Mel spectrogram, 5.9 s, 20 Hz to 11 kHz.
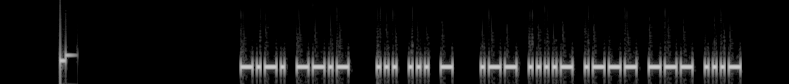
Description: Morse code, heard as a keyed tone, about 40 wpm, 700 Hz. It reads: CQ SST W4JOV
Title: K1USN SST QSO Practice - 40wpm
